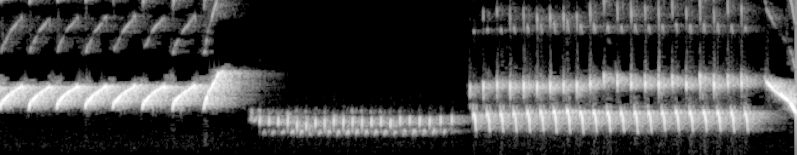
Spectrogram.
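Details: Belgian canary song meant to draw canaries in: a quick series of rising notes, a softer low rattling roll, then a loud buzzy double-toned trill, with no background noise.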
